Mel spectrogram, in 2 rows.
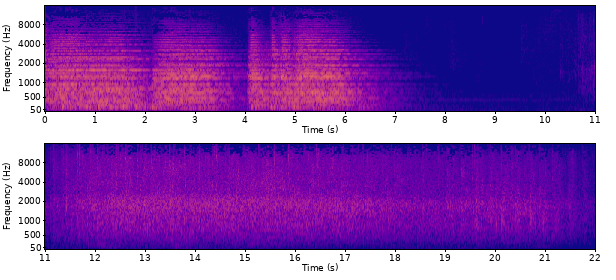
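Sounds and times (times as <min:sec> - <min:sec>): audience applauding: 0:10.6 - 0:22.0.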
